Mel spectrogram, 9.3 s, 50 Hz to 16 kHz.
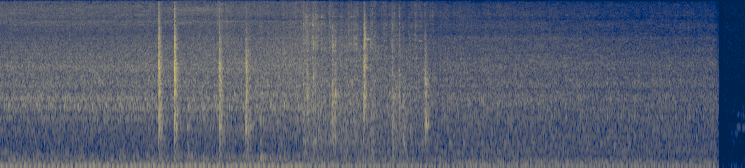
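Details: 1996–2001 Toyota Camry 2.2 L 5S-FE four-cylinder that shut off while driving: starter spins quickly and evenly, about three turns a second, with no compression pulses; possibly snapped timing belt, suspected, not confirmed.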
